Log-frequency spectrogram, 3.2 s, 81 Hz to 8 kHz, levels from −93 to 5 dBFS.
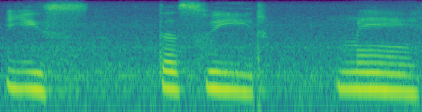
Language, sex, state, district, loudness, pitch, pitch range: Hindi, female, Haryana, Rohtak, -14 LUFS, 205 Hz, 195-210 Hz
